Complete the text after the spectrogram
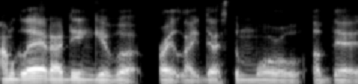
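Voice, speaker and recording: Monotone, flat intonation comes from a man with an American accent. The recording is very clean with a silent background, and the sound is dry and close with no echo. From North Carolina, Durham. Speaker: delivery driver and content creator. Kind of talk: live stream casual talk. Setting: live stream.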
